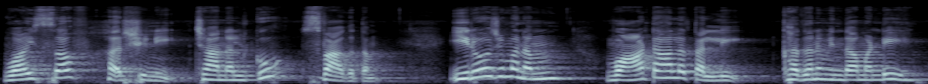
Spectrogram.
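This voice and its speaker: Woman storyteller, steady scripted narration, higher pitch. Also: slow. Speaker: storyteller, channel host.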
